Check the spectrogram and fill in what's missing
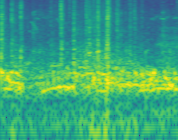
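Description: Pigeons coo close by in soft, low, rolling murmurs with a steady throaty pulse, alone without talk.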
